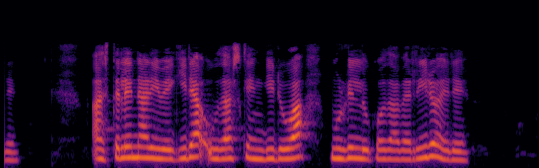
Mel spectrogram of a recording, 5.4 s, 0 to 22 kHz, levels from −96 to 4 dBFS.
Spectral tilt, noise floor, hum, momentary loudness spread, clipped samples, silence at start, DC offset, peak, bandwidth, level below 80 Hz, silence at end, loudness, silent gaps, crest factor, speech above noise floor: -3 dB/octave; -84 dBFS; none; 9 LU; under 0.1%; 0.05 s; under 0.1%; -16 dBFS; 7.6 kHz; -84 dBFS; 0.7 s; -34 LUFS; none; 18 dB; 51 dB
